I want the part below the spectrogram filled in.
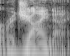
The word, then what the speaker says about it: Regina: The city that rhymes with fun and show us your Regina. And right. – the very first line, it says... pronounced like vagina.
